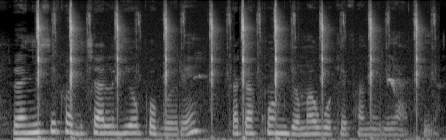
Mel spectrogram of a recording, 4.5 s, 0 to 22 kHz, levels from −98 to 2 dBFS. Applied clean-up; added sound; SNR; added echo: none; Scissors; -5 dB; none.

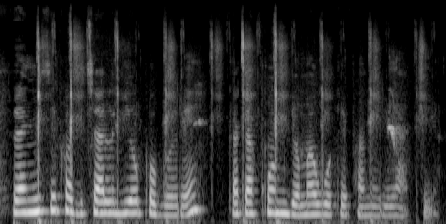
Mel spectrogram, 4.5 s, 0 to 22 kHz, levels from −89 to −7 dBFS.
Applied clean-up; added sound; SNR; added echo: neural mask model RNNoise.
